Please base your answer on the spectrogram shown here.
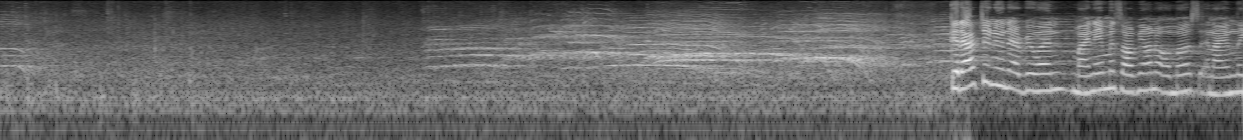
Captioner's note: cheering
